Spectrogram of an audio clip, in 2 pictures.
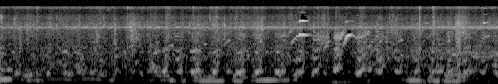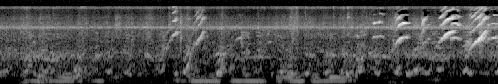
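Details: Local guinea pig giving low, buzzy, droning calls in short bursts, some pulsed and some held for about half a second, repeated irregularly, with sharp rising high squeaks near the end and a steady electronic whine in the background.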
